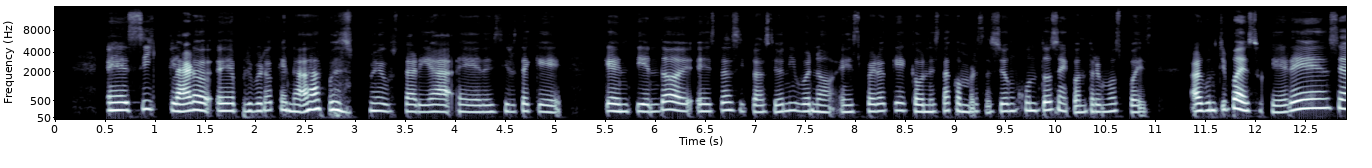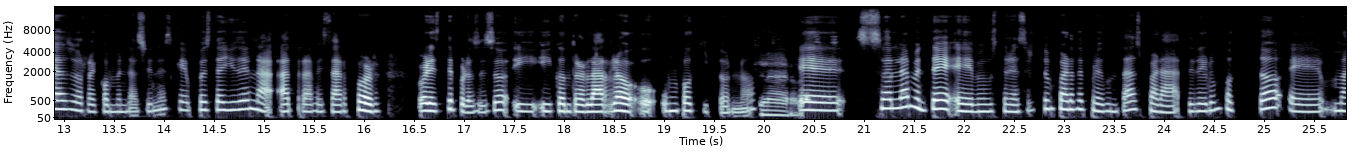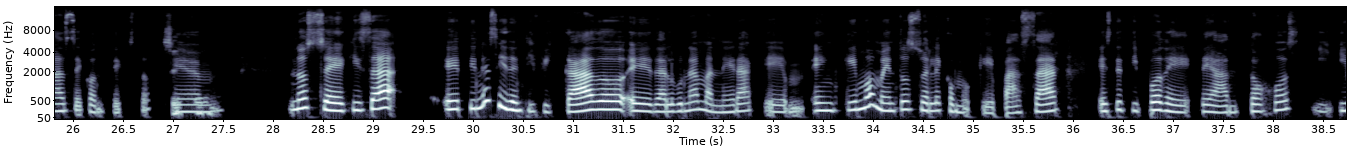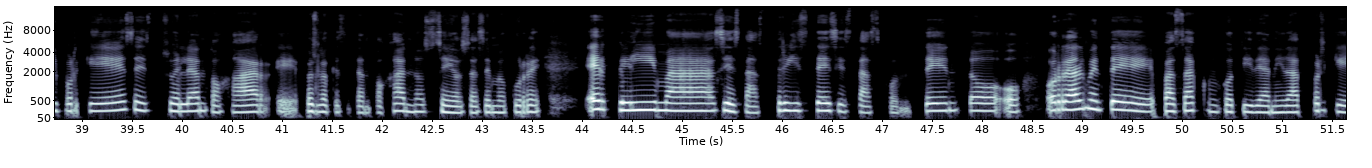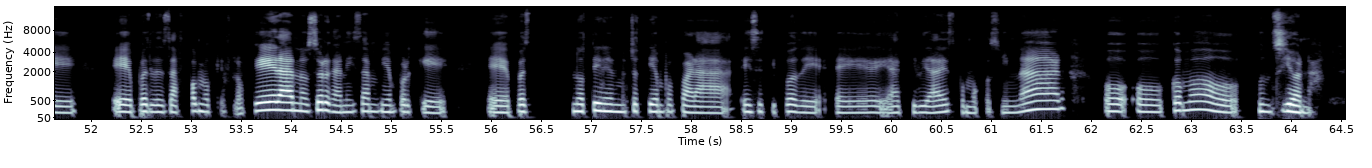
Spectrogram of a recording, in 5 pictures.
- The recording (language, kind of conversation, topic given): Spanish, advice, ¿Cómo puedo controlar los antojos y comer menos por emociones?
- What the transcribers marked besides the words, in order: none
